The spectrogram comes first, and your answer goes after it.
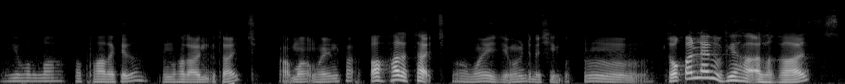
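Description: A man commenting on gameplay casually, playful and joking with bursts of loud exclamation. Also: mid-range voice, dry recording. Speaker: gaming channel host.

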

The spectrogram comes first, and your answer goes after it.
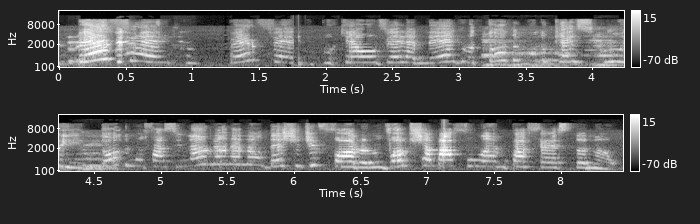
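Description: A Brazilian woman with a strikingly high voice explains family constellation ideas through anecdotes. Her tone is bright and forceful, and she repeats key phrases for emphasis. A faint noise sits under the recording. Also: quick pace, few pauses, poor audio. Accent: Brazilian Portuguese. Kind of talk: teaching talk with anecdotes.

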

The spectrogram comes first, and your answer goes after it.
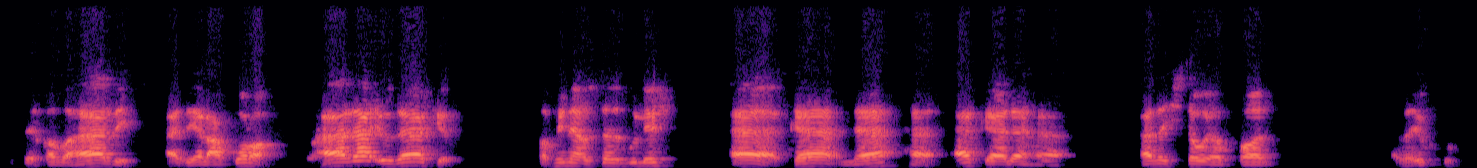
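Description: A man teaching first graders online, encouraging the class, repeating words slowly and asking them questions. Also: mid-range voice. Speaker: primary school teacher. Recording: tinny phone-like audio.

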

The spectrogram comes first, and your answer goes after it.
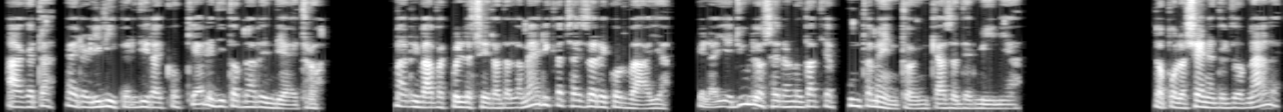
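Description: A man reading a classic story aloud as an audiobook, in a measured, expressive way. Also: medium pitch, vocal fry, slightly rough, no echo, studio quality. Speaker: audiobook reader. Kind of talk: literary reading.

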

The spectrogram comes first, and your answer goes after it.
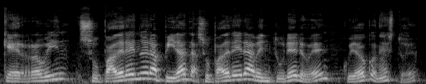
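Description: A man with a Spain Spanish accent gives excited reaction commentary in a high voice. He breaks into loud exclamations and swears often. Faint music plays behind him. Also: a little fast, husky. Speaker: YouTuber reacting to a manga chapter.

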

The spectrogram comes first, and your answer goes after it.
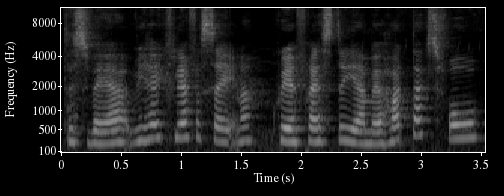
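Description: A woman's voice: high voice, natural voice. A woman reading the lines of a friendly, chatty young stable girl from a horse game.

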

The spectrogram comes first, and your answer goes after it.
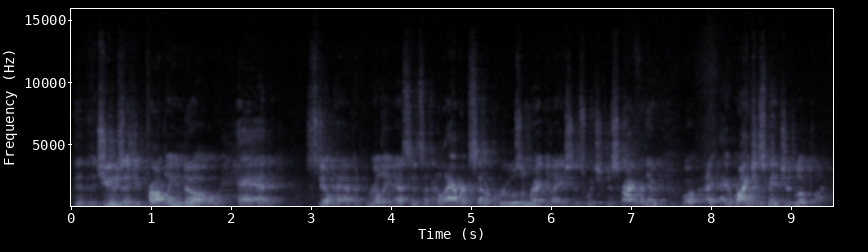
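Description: A male pastor preaching a sermon, animated, with rhetorical questions and repeated phrases, recorded from a distance in a church. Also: medium pitch, fairly quick. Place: church sanctuary. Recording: echoey church from a distance, faint room noise.

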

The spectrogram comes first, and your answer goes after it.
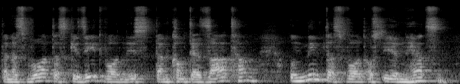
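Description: A man's voice: medium pitch, brisk, mellow. A man preaching as an evangelist, fervent and emphatic, speaking directly to the listener. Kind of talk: street-style preaching to camera. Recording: roomy sound, voice from a distance.

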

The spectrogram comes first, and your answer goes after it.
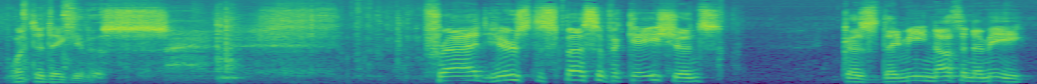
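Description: A man's voice: a little high, animated, takes it slowly, pauses often, slight background noise, rough recording. A man hosting a casual studio visit, joking loosely and swearing now and then. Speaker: video host. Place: recording studio.

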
